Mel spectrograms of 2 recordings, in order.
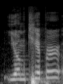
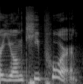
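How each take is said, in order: First: "Yom Kippur" with stress on KIP, yom KIP-er; "Kippur" with a short i and reduced "er" ending; English pronunciation. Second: "Yom Kippur" with final stress, yom kee-POOR; "Kippur" with long ee and a full "oor" ending; Israeli Hebrew pronunciation. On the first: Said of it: "we might say Yom Kippur or Yom Kippur". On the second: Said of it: "influenced by Israeli Hebrew". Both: Shown as a demonstration.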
